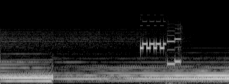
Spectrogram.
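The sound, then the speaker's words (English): A telephone rings on a hot summer midday during a city heat wave, with a steady electronic tone that shifts pitch partway through, joined by brief higher beeping notes near the end. It is fairly loud, with no talking. “They say it's the beginning of the end, but on one hot midday, the phone rings.”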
